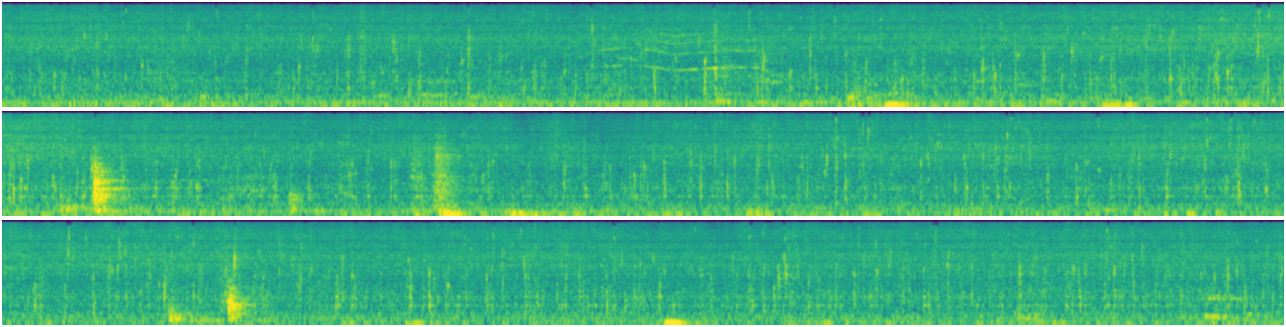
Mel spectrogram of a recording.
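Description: Zucchini slices fry in hot oil for a quick summer side dish, giving a steady, fine crackling sizzle throughout with a few louder pops and spits, heard alone without talk.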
